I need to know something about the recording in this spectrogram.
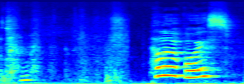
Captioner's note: Jonathan laughs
